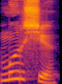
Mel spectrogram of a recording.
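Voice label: "мырсьы", Komi, female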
